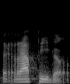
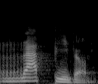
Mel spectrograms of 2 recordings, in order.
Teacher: Even though we have a singular R starting this word, okay, rápido, a singular R that is at the beginning of a word will be rolled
